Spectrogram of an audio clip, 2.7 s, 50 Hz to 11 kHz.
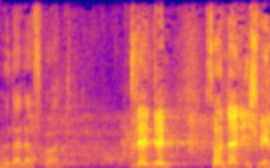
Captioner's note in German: Vereinzelter Beifall CDU und BÜNDNIS 90/DIE GRÜNEN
